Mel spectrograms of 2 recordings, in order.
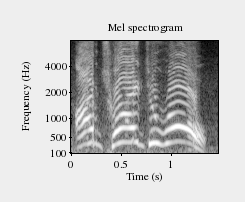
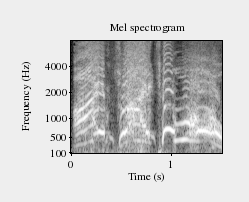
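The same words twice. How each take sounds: First: High, loud, drawn-out protest; stretched-out exasperated shout; frustrated yell. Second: Very high, slow screamed protest; screeching, stretched-out frustration; frantic scream. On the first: Frustrated as dodge fails. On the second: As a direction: scream every word at the top of the voice. Repeats louder as dodge fails. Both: Real, not acted.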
